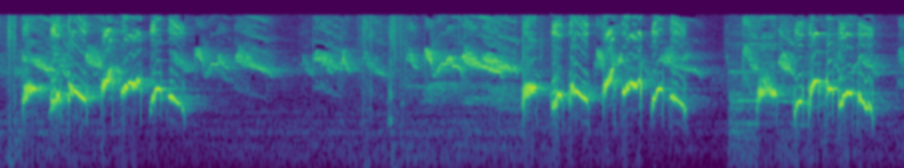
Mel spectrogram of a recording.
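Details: Red-whiskered bulbul singing contest-style song for training others: lively phrases of clear, slurred whistles that rise and fall, each burst about a second long, repeated three times with brief pauses between.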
